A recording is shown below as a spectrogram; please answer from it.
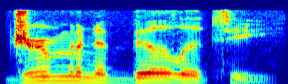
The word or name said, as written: germinability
